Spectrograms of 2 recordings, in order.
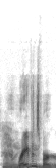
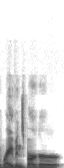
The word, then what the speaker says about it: Ravensburger: how do you say Crypt crypto no oh Raven's Burger it is Ravensburger um how do you spell it is it a particular puzzle like you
